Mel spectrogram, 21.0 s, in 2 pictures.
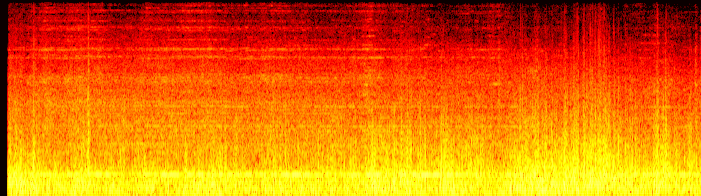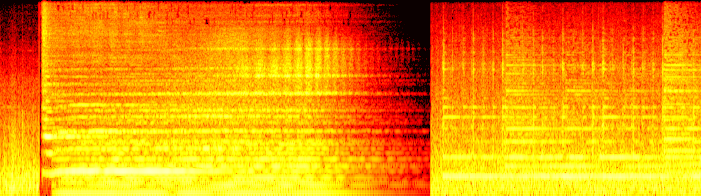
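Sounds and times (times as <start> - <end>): diesel locomotive drone: 0.1 - 21.0.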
